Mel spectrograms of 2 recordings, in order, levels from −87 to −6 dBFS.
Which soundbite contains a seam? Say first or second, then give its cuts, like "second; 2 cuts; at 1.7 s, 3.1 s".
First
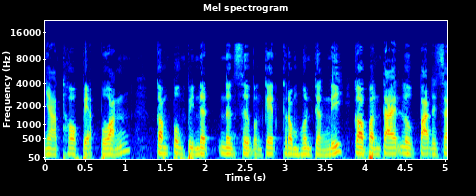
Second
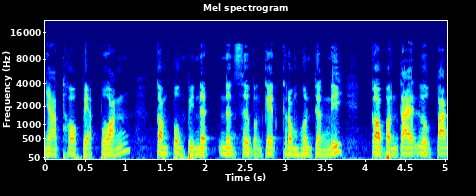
first; 1 cut; at 3.8 s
